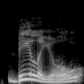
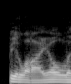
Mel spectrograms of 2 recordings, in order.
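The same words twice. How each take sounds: First: The name is said in a standard pronunciation. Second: The name is said in a Southern US pronunciation.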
